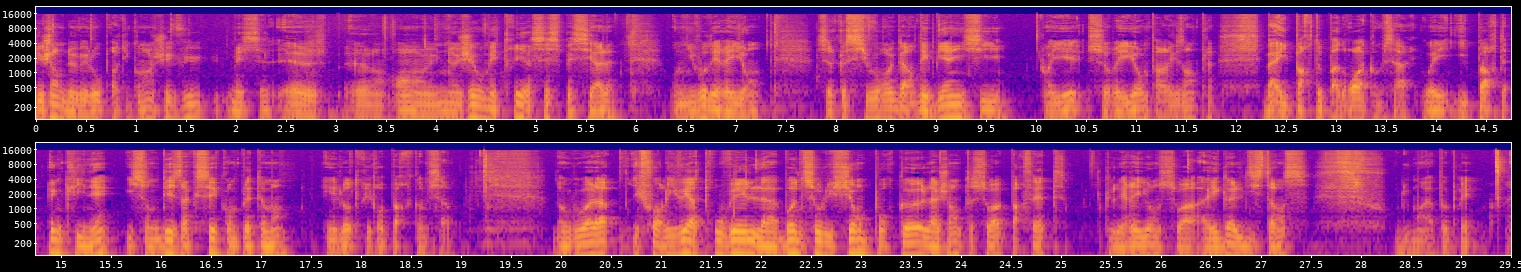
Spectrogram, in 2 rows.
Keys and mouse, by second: 0.6 middle click, 4.1-4.5 shift+middle drag, 5.5 KP_1, 7.1-7.4 shift+middle drag, 8.4-9.1 shift+middle drag, 20.9-22.0 shift+middle drag, 22.0 middle click, 22.5-26.3 middle drag, 27.3-29.5 middle drag.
